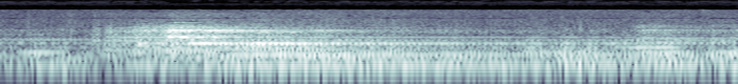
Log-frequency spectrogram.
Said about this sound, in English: Actually, I like church bells. Oh, very well. But on one's honeymoon, they distract the attention.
